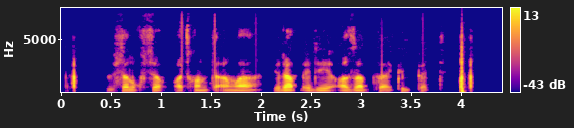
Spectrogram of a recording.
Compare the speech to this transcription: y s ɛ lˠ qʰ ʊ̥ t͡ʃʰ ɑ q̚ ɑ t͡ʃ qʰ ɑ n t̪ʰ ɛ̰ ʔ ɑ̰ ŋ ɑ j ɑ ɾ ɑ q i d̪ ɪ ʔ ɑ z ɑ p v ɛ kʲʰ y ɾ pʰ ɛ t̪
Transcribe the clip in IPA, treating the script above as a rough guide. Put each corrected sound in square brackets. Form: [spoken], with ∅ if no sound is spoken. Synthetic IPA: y s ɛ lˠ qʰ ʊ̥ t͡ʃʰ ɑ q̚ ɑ t͡ʃ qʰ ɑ n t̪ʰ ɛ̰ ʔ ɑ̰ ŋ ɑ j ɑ ɾ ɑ q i d̪ ɪ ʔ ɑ z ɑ p v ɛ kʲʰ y [l] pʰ ɛ t̪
